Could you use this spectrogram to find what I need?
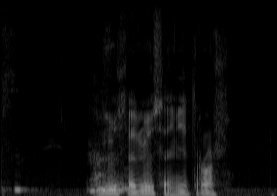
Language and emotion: Russian, neutral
